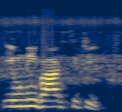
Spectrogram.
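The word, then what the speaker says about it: university: ইউনিভার্সিটি। ইউনিভার city. ইউনিভার্সের উচ্চারণটা দেখি। এখন এই ইউ এর উচ্চারণটা কিসের মত হচ্ছে? ইউ।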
